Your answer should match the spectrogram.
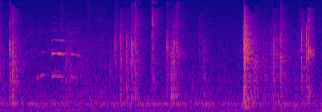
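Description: A scatter of light clicks and taps as pet treats are handed out, with a brief high chirp from an animal about three-quarters of a second in and a sharper tap near the three-second mark.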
